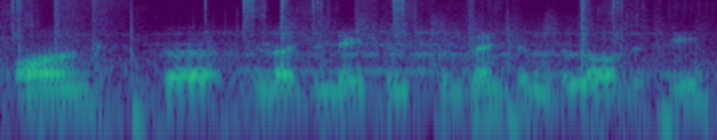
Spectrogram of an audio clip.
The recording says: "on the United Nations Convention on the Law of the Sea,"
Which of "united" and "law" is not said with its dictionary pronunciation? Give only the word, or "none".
united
